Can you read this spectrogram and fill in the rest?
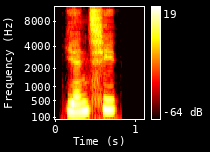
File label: "延期", Chinese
